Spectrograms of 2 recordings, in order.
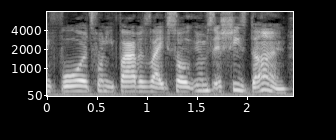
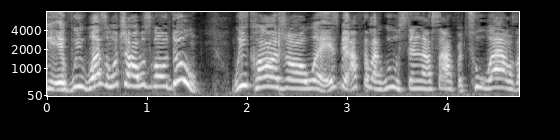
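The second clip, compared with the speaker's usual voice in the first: loud, high-pitched exasperation; indignant complaint; 9 semitones higher, 6 dB louder than usual. Retold or imitated. Woman to police who came late, indignant complaint. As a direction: tell off the latecomers in outrage.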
